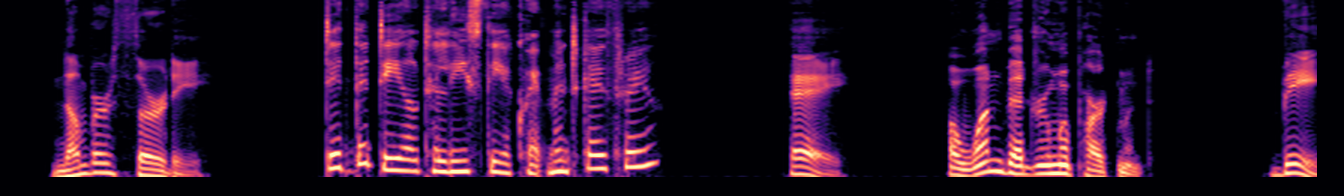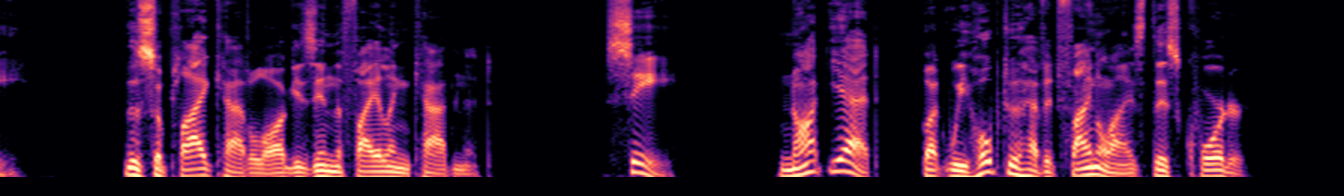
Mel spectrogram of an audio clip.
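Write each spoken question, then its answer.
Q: Did the deal to lease the equipment go through?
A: C: Not yet, but we hope to have it finalized this quarter.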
